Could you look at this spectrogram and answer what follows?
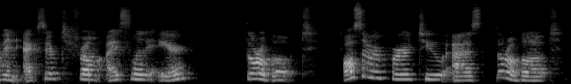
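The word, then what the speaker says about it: Þorrablót: Thorrablot. Oh, okay. Roll your R too. Thorrablot. I always forget that you roll your R's in Northern European.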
